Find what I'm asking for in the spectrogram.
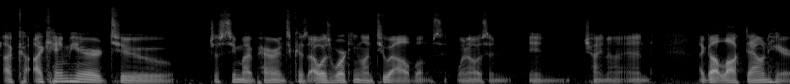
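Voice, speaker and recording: A man talks with a very deep, low pitch, a bright, sharp tone and some vocal fry. His intonation is lively and his pace moderate. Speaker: singer-songwriter. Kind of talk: casual interview chat. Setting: recorded remotely in quarantine, home.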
